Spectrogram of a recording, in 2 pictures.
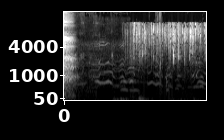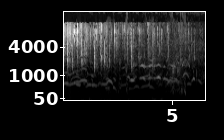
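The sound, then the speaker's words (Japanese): Hot bath water pours over a person's back with a soft, continuous splash and slosh, scattered with small drips and trickles. It is fairly faint and begins after a brief quiet moment. “でもその前に、お背中をお湯で流しますね。”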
